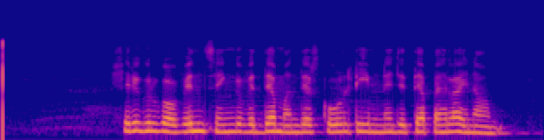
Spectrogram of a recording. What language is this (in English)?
Punjabi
